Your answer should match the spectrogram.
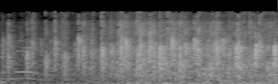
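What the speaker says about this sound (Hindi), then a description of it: "हालेलुया, ताली बजाएंगे सभी लोग।" A church congregation at a prayer gathering claps along in a quick, even rhythm, many hands close and fairly loud throughout, with a voice faintly present at the start.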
